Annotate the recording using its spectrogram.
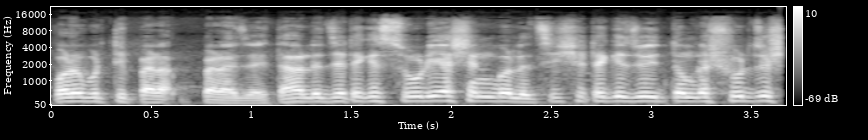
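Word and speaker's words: Surya Sen: দেখো আমি উচ্চারণটা করেছি সুরিয়া সেন। মূলত বাংলায় যেখানে আমরা অন্তস্থ জ ব্যবহার করি সেখানে ইংরেজিতে ওয়াই ব্যবহার করা হয়ে থাকে।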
